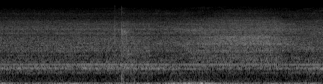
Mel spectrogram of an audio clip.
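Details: Cascade DS-925 hair dryer, after crimp repair of a no-heat fault, on low setting with temperature probe reading about 50–60°C: steady even whoosh with constant motor hum, no stutter; running normally and heating again.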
